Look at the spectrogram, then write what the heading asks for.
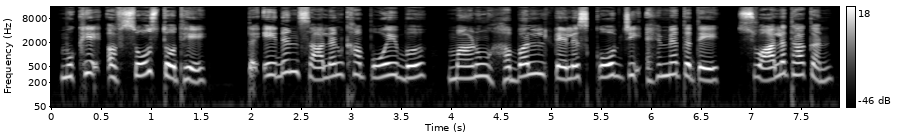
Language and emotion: Sindhi, sad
